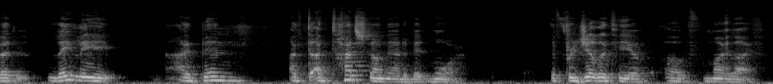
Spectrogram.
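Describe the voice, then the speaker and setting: Somewhat breathy and fairly high-pitched, a man speaks at a fairly slow pace with ordinary pitch variation, long and frequent pauses, and audible room echo. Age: 70s. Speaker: Zen monk and teacher. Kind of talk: reflective dharma talk. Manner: halting, with many repetitions and fillers.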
